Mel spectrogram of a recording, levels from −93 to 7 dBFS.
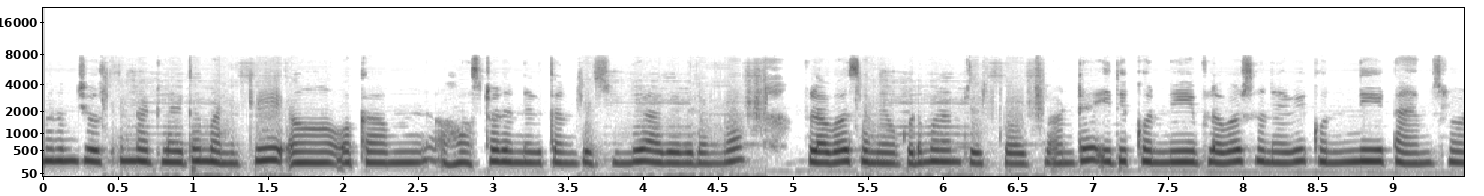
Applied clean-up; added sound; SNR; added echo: neural separator model SepFormer DNS4.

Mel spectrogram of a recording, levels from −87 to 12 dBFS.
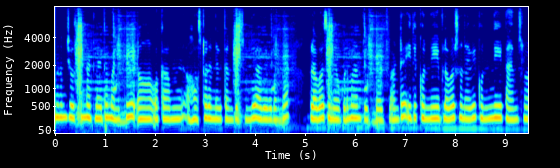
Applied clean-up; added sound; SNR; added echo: neural mask model RNNoise.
